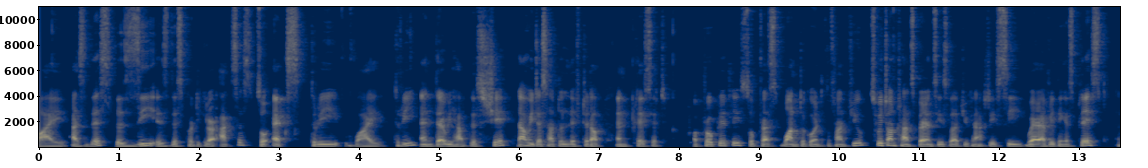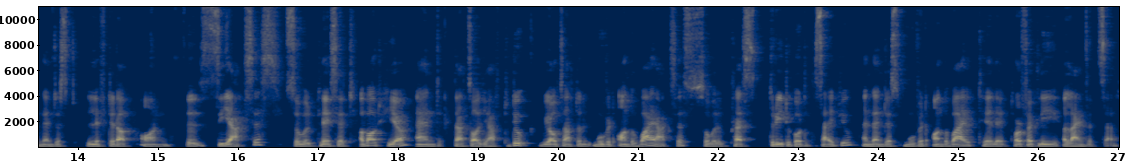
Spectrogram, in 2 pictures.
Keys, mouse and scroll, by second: 3.0 middle click, 3.9 click, 4.7-5.9 middle drag, 7.5 middle click, 9.1 KP_1, 10.6-11.0 drag, 13.7-15.0 shift+drag, 16.6-18.1 shift+drag, 18.4 scroll down 2, 18.7-19.7 middle drag, 22.2 KP_3, 23.7-27.0 shift+drag.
